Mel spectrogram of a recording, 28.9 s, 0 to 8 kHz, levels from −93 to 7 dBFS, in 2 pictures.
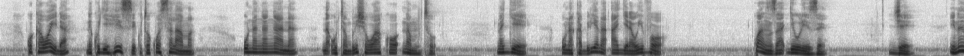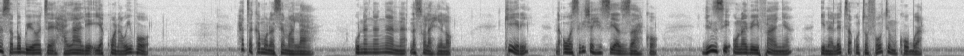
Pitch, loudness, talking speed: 130 Hz, -14 LUFS, 100 wpm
